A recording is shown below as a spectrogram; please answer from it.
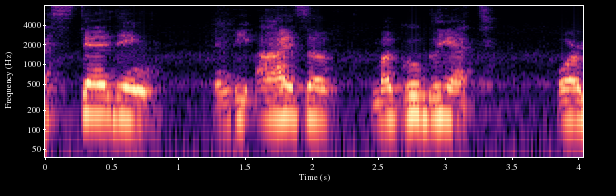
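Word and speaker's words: Maglubiyet: I am here to reclaim that which has been taken and restore my standing in the eyes of Magubliet or Maglubiet. Pronunciation. It's Magubliet.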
